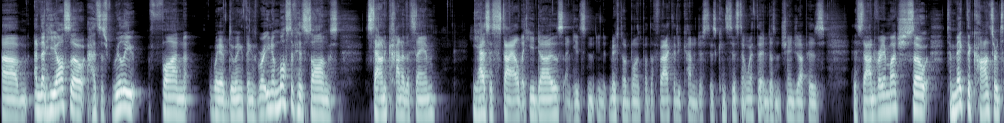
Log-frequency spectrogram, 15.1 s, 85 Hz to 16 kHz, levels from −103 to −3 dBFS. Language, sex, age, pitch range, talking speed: English, male, 20-39, 115-135 Hz, 255 wpm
